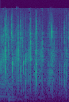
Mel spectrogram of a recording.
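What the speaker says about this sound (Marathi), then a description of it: "टाळ्या वाजवा आणतात त्यांच्यासाठी." An audience at a Marathi religious discourse by a Bhagavatacharya claps together, a faint, fairly distant patter of overlapping hand claps.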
